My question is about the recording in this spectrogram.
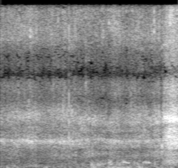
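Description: Wind buffeting a phone's microphone as it moves outdoors: a steady rushing noise with a heavy low rumble.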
